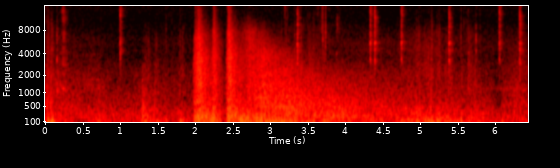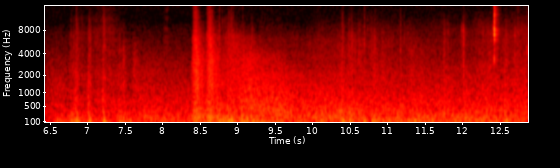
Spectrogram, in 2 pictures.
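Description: Warship guns fire in a naval battle video game, Mark 1 25-caliber pieces on a Spanish dreadnought, with deep booms and rumbling blasts rolling under a constant low roar of battle noise.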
